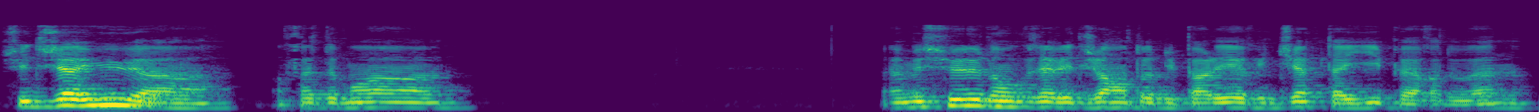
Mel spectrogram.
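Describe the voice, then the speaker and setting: A man's voice: mid-range voice, measured pace, pauses often. Man, impassioned appeal, slogans repeated, echoey room, dull muffled sound. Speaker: commentator. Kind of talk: direct appeal to viewers. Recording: roomy, distant, dull sound.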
